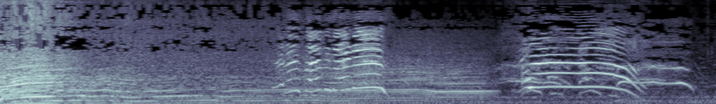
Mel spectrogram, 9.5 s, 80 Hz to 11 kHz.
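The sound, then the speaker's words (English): A stock 2019 Mustang GT with a 10-speed automatic, unopened engine and stock rear end accelerates hard down a drag strip on a quarter-mile run, its loud roaring pitch climbing and dropping with each rapid gear shift, dominant throughout. “This is a 2019 GT 10-speed auto.”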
